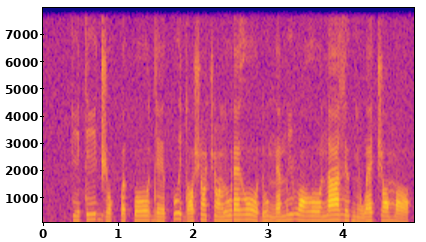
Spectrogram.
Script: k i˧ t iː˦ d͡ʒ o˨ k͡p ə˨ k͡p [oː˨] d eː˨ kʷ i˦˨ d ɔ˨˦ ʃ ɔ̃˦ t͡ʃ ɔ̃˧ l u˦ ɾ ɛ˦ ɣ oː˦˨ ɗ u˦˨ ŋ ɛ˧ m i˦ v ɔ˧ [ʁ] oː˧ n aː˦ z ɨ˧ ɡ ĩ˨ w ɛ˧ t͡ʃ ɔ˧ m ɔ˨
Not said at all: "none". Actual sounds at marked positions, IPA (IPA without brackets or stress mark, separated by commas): oː˧, ɣ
